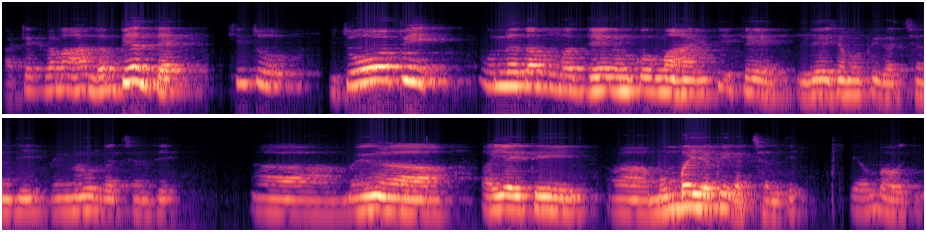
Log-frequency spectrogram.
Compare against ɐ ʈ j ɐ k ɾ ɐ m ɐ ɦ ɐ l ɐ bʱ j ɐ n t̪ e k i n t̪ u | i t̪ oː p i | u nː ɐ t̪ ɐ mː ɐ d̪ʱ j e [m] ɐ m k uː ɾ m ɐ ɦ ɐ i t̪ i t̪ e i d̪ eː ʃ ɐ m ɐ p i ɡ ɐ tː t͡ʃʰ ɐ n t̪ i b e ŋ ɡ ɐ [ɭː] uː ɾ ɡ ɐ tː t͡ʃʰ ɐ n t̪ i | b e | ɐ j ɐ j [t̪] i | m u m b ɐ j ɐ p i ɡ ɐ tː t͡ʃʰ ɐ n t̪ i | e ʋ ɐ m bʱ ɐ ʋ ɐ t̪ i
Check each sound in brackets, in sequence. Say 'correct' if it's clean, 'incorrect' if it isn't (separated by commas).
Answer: incorrect, incorrect, correct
